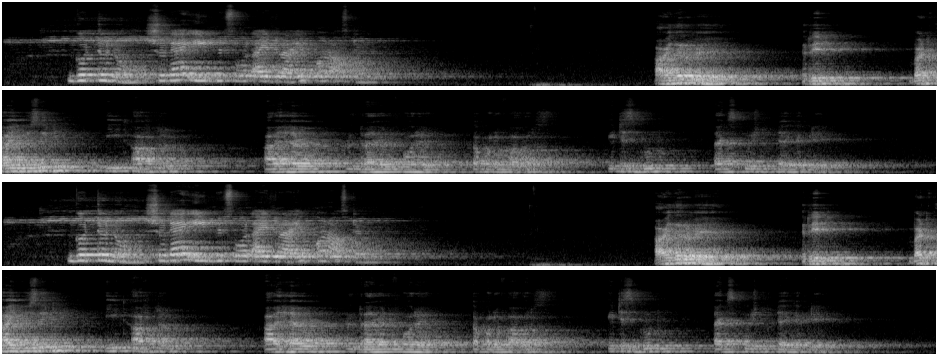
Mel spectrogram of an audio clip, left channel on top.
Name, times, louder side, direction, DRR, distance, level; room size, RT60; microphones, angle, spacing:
voice 1, 0.0-3.7, right 2 dB, 35° right, 1 dB, 1.1 m, -20 dB
voice 2, 6.5-7.2 8.0-8.3 9.1-10.0 10.4-11.1 12.0-12.5 12.8-13.7 14.1-14.7 15.4-15.9 16.5-17.6, equal, 80° right, -4 dB, 2.3 m, -20 dB
11.0 x 7.6 x 3.3 m, 2.2 s
head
